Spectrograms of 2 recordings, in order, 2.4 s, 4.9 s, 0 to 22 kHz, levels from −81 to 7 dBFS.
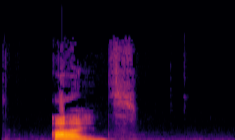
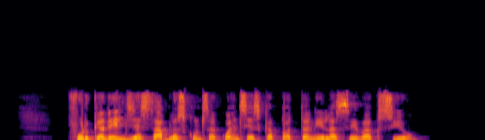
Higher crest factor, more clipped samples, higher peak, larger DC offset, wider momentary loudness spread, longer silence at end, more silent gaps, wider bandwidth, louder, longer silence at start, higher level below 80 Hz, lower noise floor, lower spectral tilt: first, 22 dB vs 16 dB; neither; about the same, 0 dBFS vs -2 dBFS; neither; first, 21 LU vs 6 LU; first, 1 s vs 0.7 s; neither; first, 16.5 kHz vs 8.2 kHz; about the same, -16 LUFS vs -17 LUFS; second, 0.55 s vs 0.7 s; first, -42 dBFS vs -56 dBFS; second, -55 dBFS vs under -90 dBFS; first, -4.5 dB/octave vs -3 dB/octave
